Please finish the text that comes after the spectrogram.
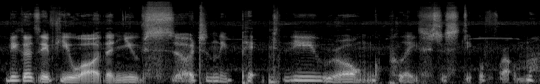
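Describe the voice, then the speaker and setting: Casting: male actor as haughty Roman gladiator, gruff and imperious, creaky voice, unhurried delivery, breathy murmurs, for ASMR roleplay. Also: mid-range voice, sing-song, slight background noise, heavily acted, poor audio. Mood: haughty, guarded. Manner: imperious, formal, dismissive. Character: proud, haughty Roman gladiator champion, gruff but softening. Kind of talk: ASMR audio roleplay acting.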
